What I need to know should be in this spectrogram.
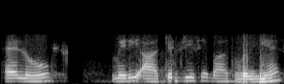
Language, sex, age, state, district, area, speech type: Hindi, male, 30-45, Madhya Pradesh, Jabalpur, urban, conversation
